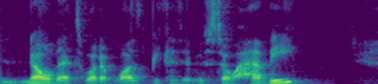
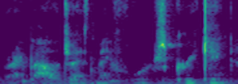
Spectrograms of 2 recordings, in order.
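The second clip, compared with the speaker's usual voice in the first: whispered aside; 3 semitones higher, 12 dB quieter than usual. Real, not acted. Aside about creaking floor.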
